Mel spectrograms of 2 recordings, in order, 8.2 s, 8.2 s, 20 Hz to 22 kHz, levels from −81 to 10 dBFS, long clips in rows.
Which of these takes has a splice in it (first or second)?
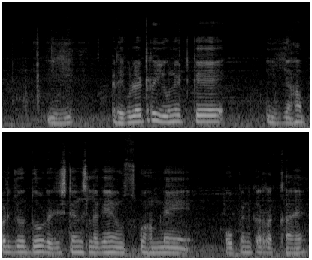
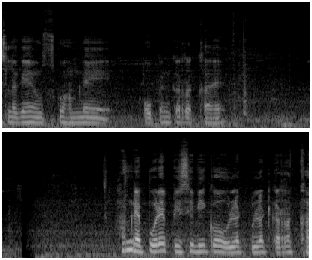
second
